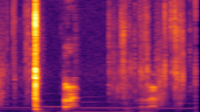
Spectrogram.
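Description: A smartphone snapping onto a magnetic dashboard phone mount: one sharp click about half a second in.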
